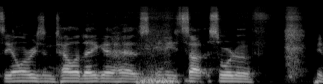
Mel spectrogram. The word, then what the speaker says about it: Talladega: to but no if if you're talking about the town it's it's Talladega like dig a hole okay I dated a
